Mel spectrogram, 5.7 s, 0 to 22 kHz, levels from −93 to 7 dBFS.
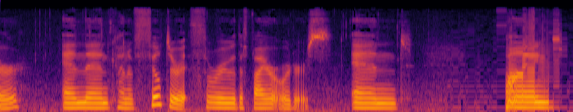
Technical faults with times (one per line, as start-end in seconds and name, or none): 4.48-5.74 robotic sound from repeated short buffers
